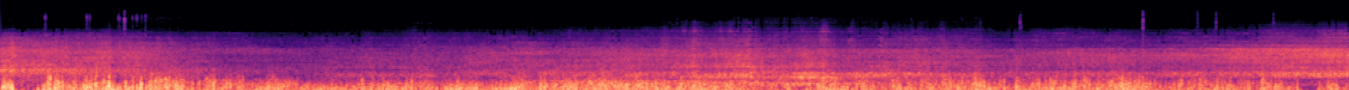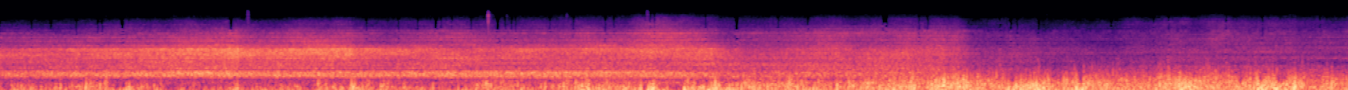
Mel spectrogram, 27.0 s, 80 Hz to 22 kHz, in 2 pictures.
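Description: British Airways Embraer E190 jet landing: jet engine noise over a steady low rumble. Around touchdown, about halfway through, the engine sound grows louder and steadier for several seconds, then eases off.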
